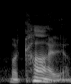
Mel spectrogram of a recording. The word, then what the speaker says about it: Micaiah: This Achabor, the son of Micaiah. That's how you pronounce his name, Micaiah.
